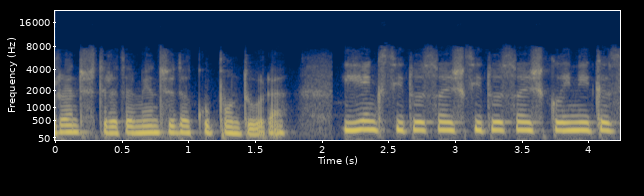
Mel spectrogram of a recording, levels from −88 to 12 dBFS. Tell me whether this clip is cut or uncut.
cut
